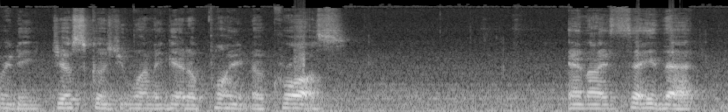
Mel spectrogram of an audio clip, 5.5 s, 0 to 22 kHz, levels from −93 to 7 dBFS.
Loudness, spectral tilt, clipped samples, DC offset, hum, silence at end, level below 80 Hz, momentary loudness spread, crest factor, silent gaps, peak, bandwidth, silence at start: -13 LUFS; -5.5 dB/octave; 0.3%; under 0.1%; none; 0 s; -30 dBFS; 18 LU; 14 dB; none; 0 dBFS; 18 kHz; 0 s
